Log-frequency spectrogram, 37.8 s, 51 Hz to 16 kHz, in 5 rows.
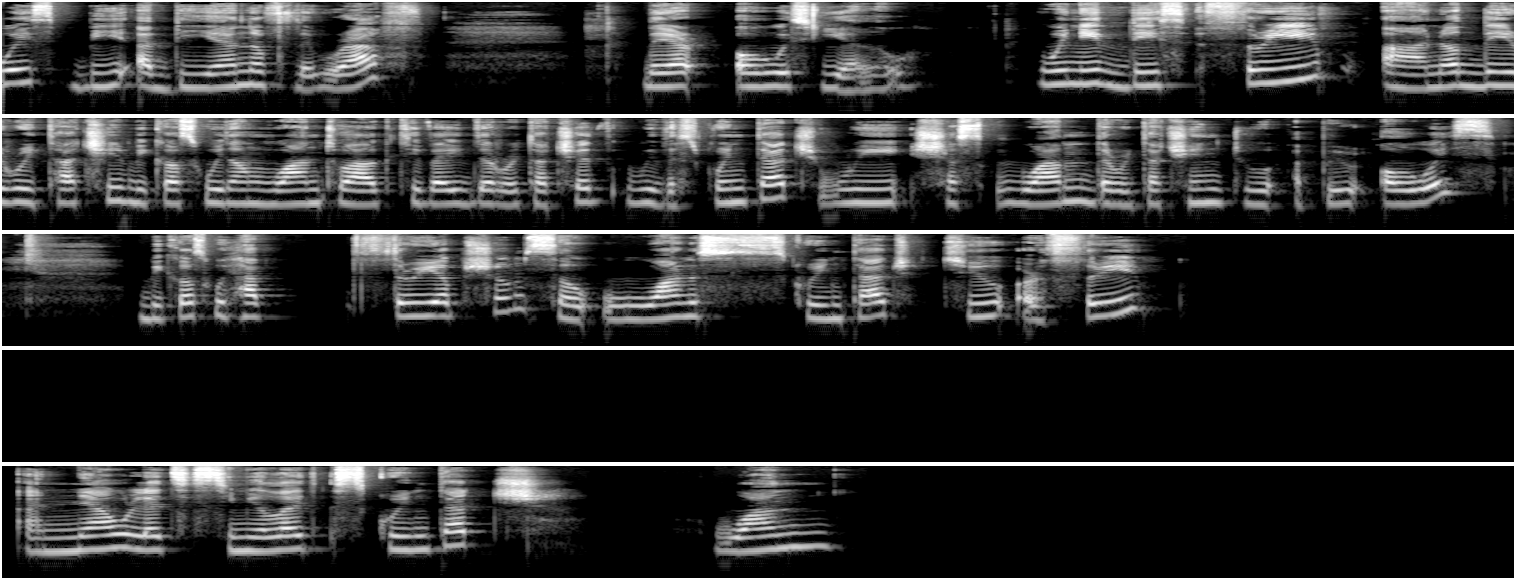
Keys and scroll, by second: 10.2 3, 13.3 1, 14.2 2, 17.6 3.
